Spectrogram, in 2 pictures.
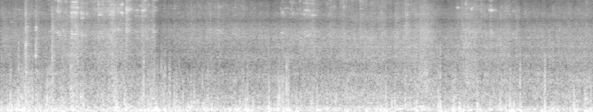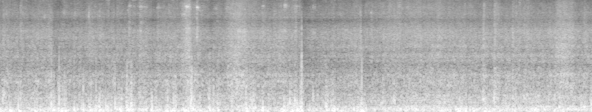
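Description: Indian Railways express train running over the Godavari river bridge, heard from inside a coach. A loud, steady rumble of wheels on rails, with the clickety-clack of the track.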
